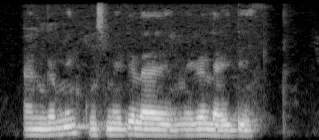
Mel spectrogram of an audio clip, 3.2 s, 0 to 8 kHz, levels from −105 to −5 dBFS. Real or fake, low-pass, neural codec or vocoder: real; 7.2 kHz; none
